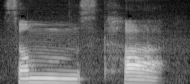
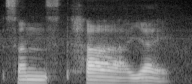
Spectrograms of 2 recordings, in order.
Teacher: it flows easier with less mouth movement, more effortlessly, if you make this into a dental nasal, sun, and then go on to the stha. · a labial nasal there, which has the lips closed, a labial nasal means the letter ma.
